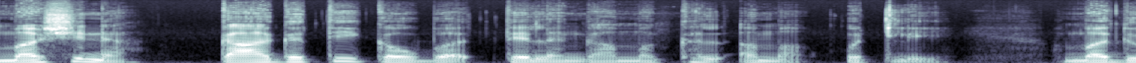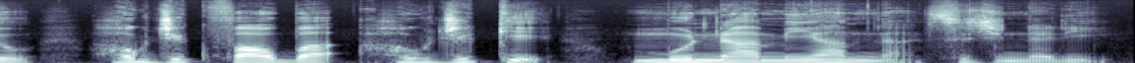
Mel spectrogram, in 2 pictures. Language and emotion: Manipuri, neutral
